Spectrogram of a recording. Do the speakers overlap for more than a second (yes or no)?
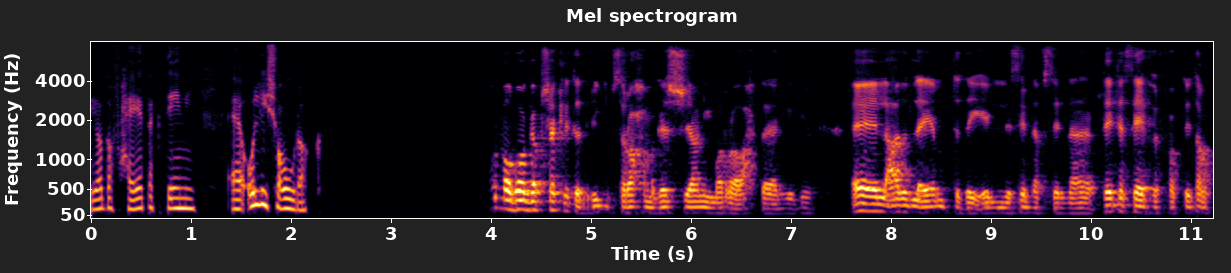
no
